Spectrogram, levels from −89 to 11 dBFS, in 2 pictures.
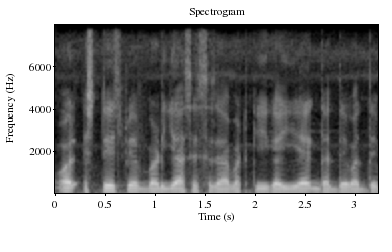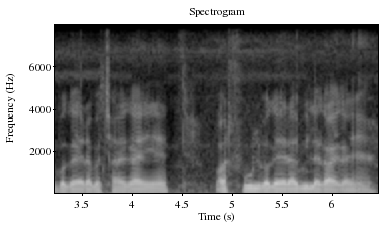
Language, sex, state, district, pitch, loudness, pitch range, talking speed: Hindi, male, Uttar Pradesh, Hamirpur, 115 Hz, -16 LUFS, 110-120 Hz, 205 wpm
